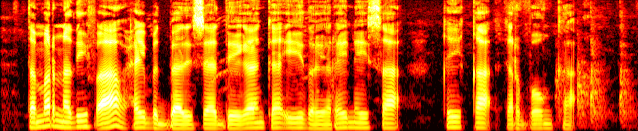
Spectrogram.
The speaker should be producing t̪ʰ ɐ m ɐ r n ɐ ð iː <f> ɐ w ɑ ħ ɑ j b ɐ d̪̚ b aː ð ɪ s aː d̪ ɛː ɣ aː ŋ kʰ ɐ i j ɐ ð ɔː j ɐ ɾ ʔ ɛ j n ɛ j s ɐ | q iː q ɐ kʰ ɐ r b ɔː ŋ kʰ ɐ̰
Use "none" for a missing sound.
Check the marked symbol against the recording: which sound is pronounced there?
f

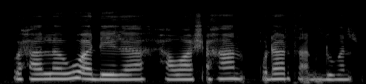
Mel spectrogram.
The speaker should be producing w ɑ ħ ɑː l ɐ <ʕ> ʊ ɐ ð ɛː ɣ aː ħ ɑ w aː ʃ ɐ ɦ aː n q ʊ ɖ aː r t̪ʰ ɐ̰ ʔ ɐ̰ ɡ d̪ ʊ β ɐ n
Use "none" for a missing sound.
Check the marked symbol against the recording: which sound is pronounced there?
ɣ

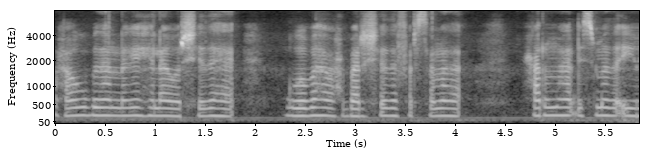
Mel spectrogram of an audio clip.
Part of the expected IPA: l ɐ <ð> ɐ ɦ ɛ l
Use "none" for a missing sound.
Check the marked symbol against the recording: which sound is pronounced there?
ɣ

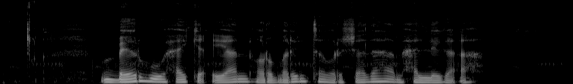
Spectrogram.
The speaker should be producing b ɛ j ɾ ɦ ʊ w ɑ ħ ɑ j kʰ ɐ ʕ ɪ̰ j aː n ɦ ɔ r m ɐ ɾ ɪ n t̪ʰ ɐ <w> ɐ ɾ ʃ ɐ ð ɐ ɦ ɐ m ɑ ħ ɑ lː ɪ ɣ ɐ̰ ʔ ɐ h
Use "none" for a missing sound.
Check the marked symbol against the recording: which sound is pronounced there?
w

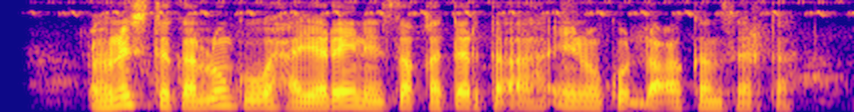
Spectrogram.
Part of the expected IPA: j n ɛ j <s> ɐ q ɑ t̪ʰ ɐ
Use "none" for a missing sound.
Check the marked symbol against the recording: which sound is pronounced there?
s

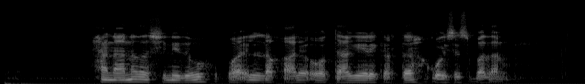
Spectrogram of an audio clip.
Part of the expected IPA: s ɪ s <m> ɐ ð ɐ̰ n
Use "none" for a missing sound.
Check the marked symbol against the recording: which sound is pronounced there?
b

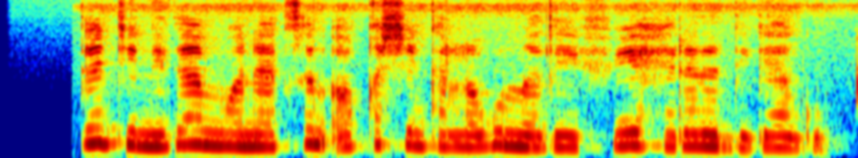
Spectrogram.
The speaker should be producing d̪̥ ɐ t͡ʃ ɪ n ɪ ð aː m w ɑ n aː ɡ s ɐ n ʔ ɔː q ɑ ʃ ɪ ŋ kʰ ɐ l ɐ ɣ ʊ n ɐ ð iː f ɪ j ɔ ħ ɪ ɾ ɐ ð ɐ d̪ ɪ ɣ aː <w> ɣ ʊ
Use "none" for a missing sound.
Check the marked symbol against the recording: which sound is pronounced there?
none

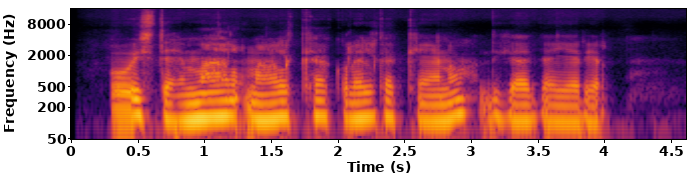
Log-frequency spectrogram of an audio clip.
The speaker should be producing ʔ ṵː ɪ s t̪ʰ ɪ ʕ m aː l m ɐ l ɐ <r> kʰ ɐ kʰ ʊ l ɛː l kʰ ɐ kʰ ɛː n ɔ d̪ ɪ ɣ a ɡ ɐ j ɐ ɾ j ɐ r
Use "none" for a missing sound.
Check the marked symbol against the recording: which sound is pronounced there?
l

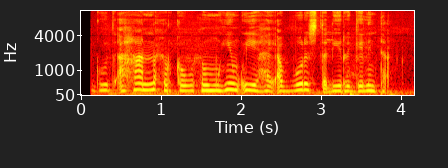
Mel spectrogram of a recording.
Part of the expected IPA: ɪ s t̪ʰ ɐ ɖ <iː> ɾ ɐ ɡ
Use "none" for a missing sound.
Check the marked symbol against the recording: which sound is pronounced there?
iː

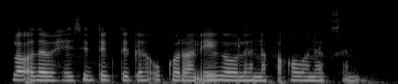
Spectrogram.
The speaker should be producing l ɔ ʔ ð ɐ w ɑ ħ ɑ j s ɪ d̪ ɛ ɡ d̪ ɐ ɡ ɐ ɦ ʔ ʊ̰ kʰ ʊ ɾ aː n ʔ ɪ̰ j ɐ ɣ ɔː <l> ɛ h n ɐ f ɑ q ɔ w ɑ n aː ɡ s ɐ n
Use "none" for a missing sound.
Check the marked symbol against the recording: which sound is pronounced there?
l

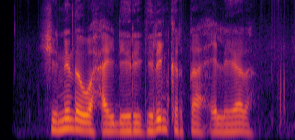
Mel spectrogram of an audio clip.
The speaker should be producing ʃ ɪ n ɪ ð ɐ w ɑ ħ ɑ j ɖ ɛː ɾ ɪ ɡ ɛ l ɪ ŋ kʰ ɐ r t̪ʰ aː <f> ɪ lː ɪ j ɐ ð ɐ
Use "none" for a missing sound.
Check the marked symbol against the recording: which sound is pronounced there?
ħ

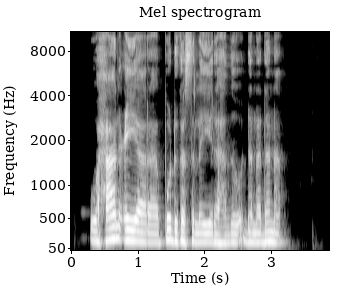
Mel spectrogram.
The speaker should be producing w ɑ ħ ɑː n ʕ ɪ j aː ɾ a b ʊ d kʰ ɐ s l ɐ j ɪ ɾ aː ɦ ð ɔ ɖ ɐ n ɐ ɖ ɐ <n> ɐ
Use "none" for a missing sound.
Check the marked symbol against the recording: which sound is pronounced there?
n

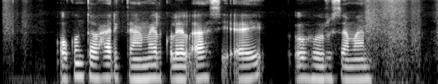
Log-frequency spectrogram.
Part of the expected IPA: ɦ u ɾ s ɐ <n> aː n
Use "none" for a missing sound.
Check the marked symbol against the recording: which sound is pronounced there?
m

